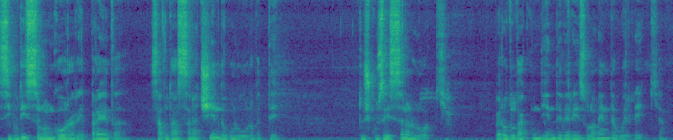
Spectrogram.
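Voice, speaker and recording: Speaking in a flat monotone with a dark, mellow tone, a somewhat breathy man leaves long, frequent pauses. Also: fairly low pitch for a man, moderate pace. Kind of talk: poetry reading.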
